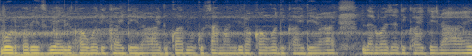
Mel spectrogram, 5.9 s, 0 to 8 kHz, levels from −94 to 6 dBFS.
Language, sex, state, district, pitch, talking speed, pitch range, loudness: Hindi, female, Uttar Pradesh, Jyotiba Phule Nagar, 160 Hz, 255 wpm, 155-160 Hz, -20 LUFS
